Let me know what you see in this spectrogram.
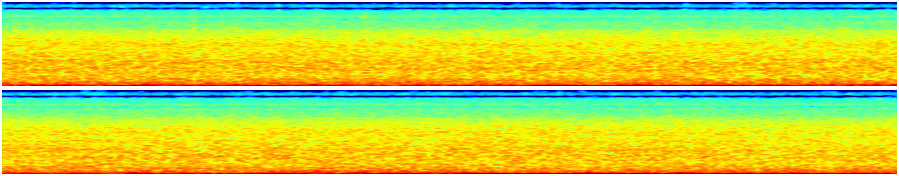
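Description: Steady rain falling, an even hiss, over a low rumble that swells twice, a few seconds in and again near the end.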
